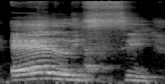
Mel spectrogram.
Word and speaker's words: hélice: Hélice. Você não pronuncia o H, você pronuncia a vogal.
